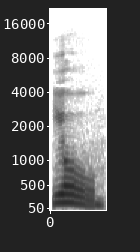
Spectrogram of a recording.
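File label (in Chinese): "you4" Chinese; Cours de Chinois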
